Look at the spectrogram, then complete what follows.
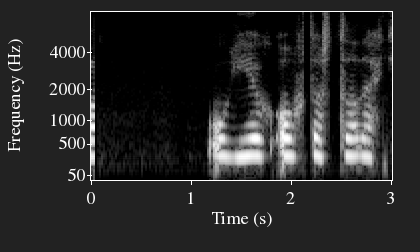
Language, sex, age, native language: Icelandic, female, 10, Icelandic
